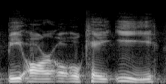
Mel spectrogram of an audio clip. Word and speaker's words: Brooke: And my last name is B-R-O-O-K-E, It's pronounced Brooke, and I call myself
